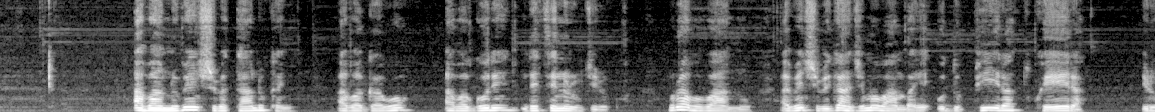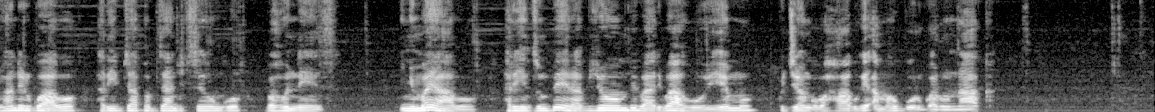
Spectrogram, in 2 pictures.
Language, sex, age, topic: Kinyarwanda, male, 25-35, health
